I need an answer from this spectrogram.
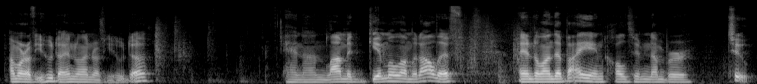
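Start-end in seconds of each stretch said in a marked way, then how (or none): none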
